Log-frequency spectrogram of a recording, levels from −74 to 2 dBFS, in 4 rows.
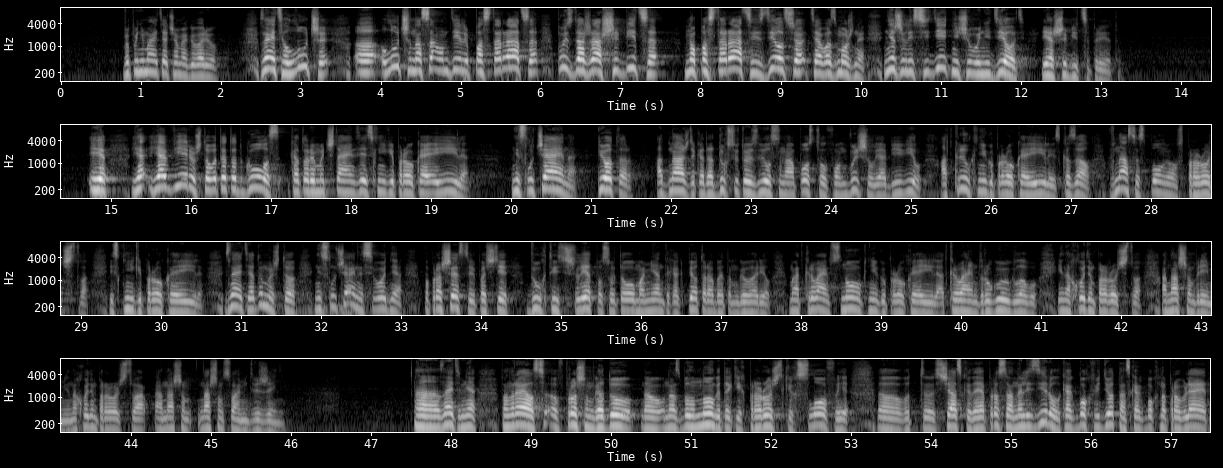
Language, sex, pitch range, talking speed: Russian, male, 140-180 Hz, 155 wpm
